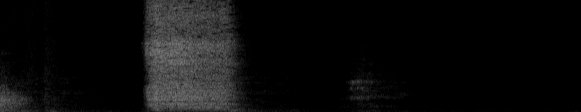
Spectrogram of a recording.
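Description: A man breathing out hard in one short hiss about a second in, with a quieter breath just before it and a fainter one near the end.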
